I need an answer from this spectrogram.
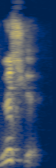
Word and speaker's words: monsieur: Et là, quand on rajoute, on vous dit bonjour, monsieur. Bonjour, monsieur. Alors, regardez comment ça s'écrit. Ça s'écrit monsieur, mais ça se prononce monsieur.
